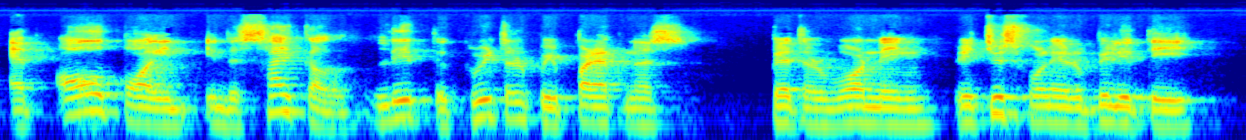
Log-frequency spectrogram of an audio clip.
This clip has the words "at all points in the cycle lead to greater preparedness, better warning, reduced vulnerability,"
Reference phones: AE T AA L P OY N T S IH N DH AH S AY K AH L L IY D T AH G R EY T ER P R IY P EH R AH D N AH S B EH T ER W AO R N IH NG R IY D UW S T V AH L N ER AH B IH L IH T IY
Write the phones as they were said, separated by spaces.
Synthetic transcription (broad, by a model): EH T AA L P OY N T IH N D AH S AY K AH L L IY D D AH G R EY T ER P R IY P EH R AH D N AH S B EH T ER W AO R N IH NG R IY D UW S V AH L N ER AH B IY L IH T IY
